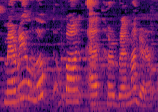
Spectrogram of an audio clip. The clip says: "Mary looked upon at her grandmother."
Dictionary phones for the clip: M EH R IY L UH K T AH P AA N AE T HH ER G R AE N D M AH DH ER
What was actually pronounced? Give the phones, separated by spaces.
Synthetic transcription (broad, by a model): M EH R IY L UH K T AH P AA N AE T HH ER G R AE N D M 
